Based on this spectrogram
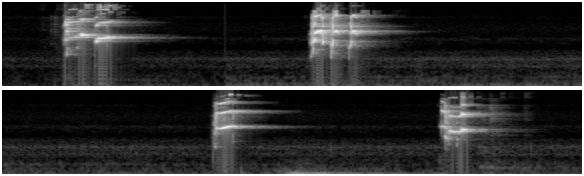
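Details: Lovebird calling while another bird hides and is searched for by sound: four sharp, shrill, squeaky chirps at irregular intervals of one to three seconds, with a faint low rumble between the last two.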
